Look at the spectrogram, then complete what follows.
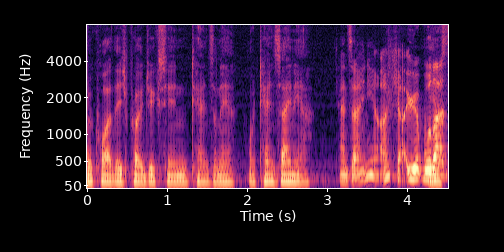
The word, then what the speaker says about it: Tanzania: Tanzania, okay. Well, yes, the locals pronounce it Tanzania. I was unfamiliar with that.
